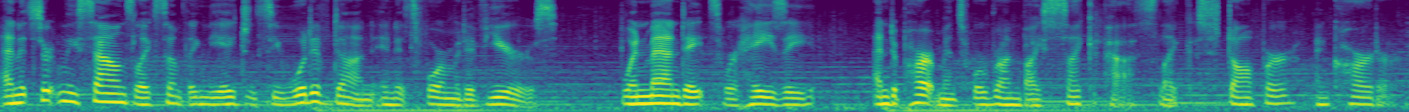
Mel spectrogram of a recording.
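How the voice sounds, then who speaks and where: Narrator for dark suspense fiction: medium pitch, measured dramatic read, light music bed. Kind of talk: dramatic scripted audiobook-style narration.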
